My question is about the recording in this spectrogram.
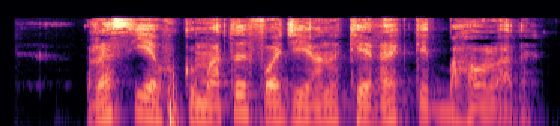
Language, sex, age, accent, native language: Uzbek, male, 25-34, Buxoro, Uzbek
